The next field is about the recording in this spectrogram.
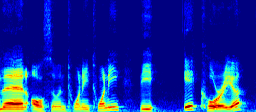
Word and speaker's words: Ikoria: So we haven't yet announced the pre-release or release dates for Theros Beyond Death or Ikoria. – Yep. – You may not have heard it pronounced that way before. I was told immediately before the show it is Ikoria.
